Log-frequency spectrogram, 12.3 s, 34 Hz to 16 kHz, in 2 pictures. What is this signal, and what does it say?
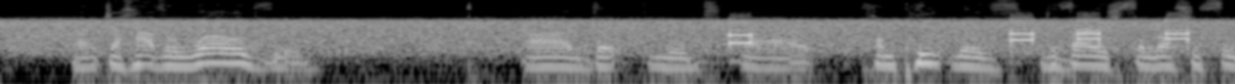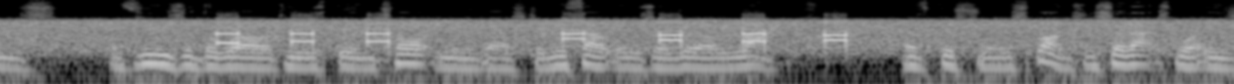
DTMF, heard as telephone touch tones, dialled by hand, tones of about 110 ms, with speech in English. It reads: 1 800 255 0757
